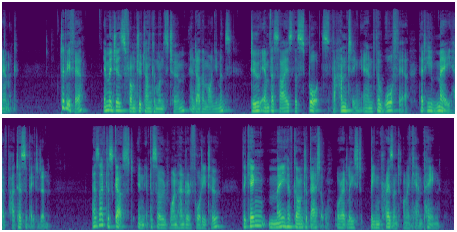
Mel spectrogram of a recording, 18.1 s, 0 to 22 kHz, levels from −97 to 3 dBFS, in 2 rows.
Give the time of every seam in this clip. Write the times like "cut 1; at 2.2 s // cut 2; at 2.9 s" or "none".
none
